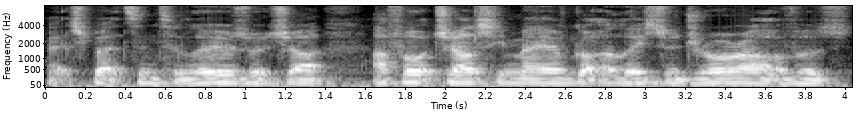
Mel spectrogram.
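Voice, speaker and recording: A somewhat breathy man talks at a fairly low pitch. His pace is fairly quick and his intonation monotone and flat. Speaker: football podcast co-host. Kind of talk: casual chat.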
